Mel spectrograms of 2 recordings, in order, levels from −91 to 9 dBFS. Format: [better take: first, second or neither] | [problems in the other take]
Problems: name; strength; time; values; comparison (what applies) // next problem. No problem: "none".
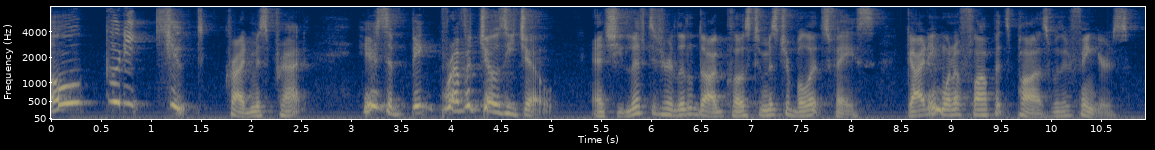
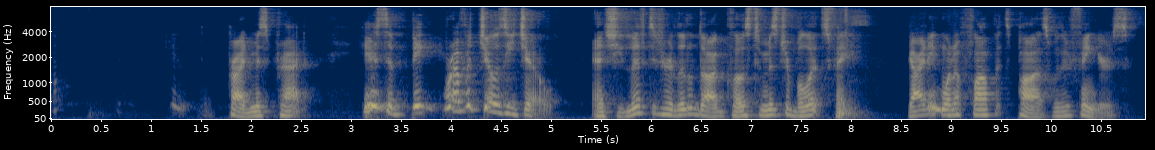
first | noise reduction (neural mask model DeepFilterNet 3)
